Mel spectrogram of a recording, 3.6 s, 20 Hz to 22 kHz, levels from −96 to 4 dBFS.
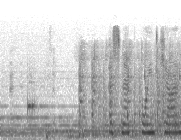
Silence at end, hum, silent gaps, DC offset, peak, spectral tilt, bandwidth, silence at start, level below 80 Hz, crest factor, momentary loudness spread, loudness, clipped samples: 0 s; none; none; under 0.1%; -16 dBFS; -4.5 dB/octave; 11 kHz; 0 s; -58 dBFS; 14 dB; 13 LU; -31 LUFS; under 0.1%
